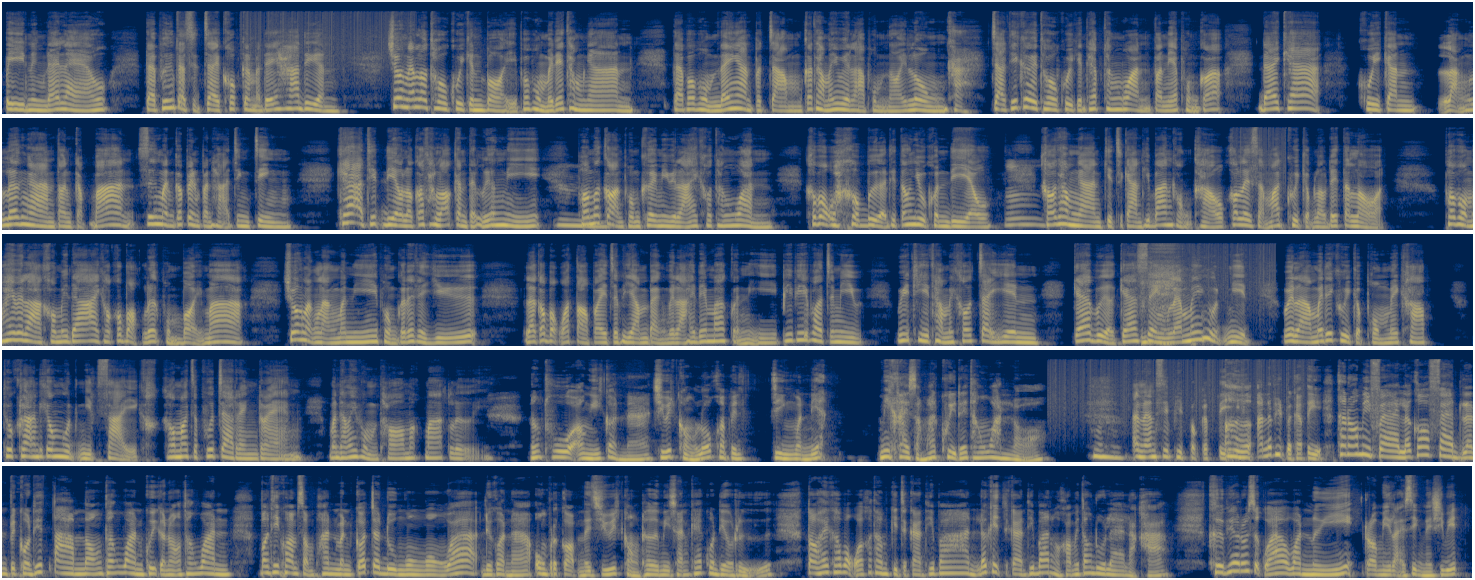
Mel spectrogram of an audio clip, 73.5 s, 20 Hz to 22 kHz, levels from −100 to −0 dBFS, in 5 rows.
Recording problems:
crackling; faint; 4 times, first at 2.5 s; 25 dB below the speech

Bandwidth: 15 kHz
